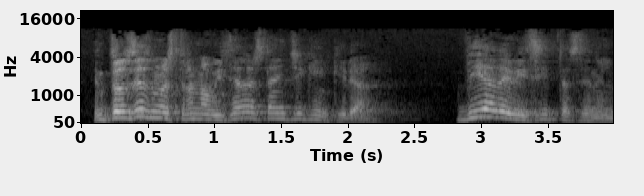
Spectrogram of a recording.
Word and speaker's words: Chiquinquirá: Noviciado de los padres dominicos en Colombia, ciudad de Chiquinquirá. Así se llama, Chiquinquirá. Hay que aprender a pronunciarla porque ahora resulta que algunas de mis amigas dominicas no saben decir Chiquinquirá, hay que saberlo pronunciar.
